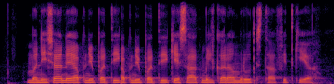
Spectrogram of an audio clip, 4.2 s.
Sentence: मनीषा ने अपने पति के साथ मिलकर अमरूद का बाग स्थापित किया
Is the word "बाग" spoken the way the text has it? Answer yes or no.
no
